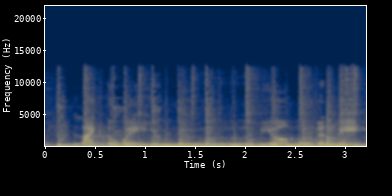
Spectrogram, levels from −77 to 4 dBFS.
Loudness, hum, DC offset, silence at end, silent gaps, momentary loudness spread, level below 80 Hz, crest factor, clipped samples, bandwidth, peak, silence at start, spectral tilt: -21 LUFS; none; under 0.1%; 0 s; none; 2 LU; -28 dBFS; 16 dB; under 0.1%; 13 kHz; -6 dBFS; 0 s; -6.5 dB/octave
